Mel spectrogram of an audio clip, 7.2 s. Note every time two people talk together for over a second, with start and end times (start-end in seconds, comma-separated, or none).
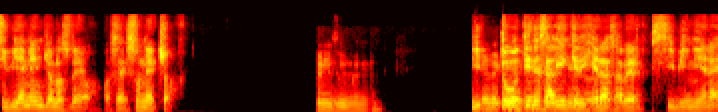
4.8-6.1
